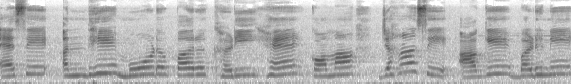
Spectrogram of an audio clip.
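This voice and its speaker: A woman's high voice with ordinary pitch variation, over noticeable background noise. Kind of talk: stenography dictation read. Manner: slow, with spoken punctuation.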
